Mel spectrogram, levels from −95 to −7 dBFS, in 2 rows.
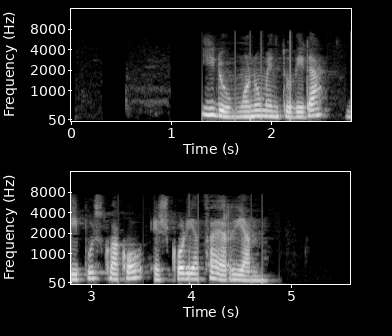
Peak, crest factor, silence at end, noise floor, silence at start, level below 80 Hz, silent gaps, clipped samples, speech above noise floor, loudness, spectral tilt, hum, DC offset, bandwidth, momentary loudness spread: -6 dBFS; 18 dB; 0.85 s; -79 dBFS; 1.3 s; -56 dBFS; none; under 0.1%; 55 dB; -24 LUFS; -8 dB/octave; none; under 0.1%; 7.6 kHz; 7 LU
